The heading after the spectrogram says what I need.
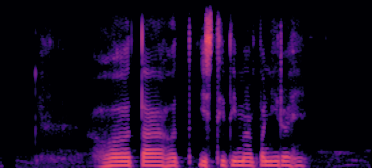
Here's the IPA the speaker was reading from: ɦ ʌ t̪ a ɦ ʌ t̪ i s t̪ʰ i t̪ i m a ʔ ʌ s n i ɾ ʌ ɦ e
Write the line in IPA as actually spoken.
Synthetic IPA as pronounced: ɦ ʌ t̪ a ɦ ʌ t̪ i s t̪ʰ i t̪ i m a p ʌ n i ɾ ʌ ɦ e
